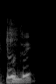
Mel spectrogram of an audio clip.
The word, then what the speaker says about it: Kudrik: É Kudryk que se pronuncia? Kudryk.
